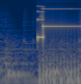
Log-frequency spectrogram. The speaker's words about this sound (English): Calculating computer activated. Computers. Beeps. Boots. Scoring complete.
